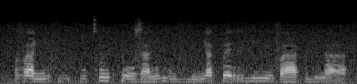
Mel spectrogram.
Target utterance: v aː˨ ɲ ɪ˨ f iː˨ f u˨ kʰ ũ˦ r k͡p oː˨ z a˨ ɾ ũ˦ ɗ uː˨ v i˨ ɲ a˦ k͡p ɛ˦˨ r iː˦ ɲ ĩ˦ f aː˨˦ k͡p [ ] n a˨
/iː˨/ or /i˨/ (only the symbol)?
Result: iː˨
